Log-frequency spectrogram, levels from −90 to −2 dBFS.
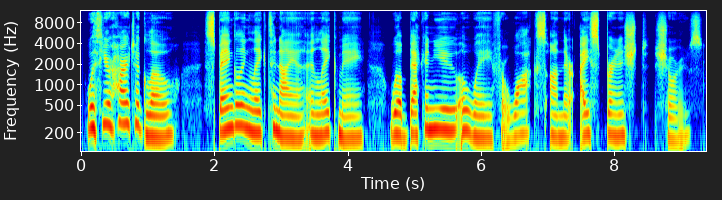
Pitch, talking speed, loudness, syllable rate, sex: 200 Hz, 135 wpm, -20 LUFS, 3.6 syllables/s, female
